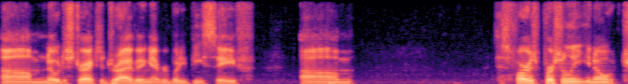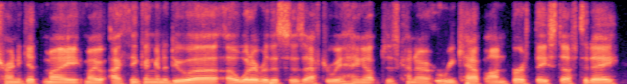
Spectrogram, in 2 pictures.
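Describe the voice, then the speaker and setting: A man's voice: lowish voice, level tone, moderate pace, no room sound. A man in his forties co-hosting a casual chat, rambling with lots of fillers. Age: 40s. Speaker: co-host.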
